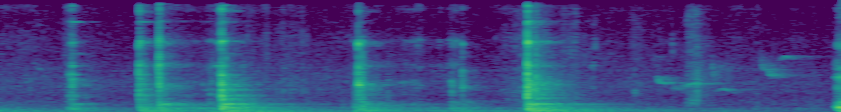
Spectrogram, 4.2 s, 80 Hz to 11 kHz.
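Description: A 19 mm ratchet wrench turns a nut on the front axle of a Citroën Traction 11B, giving a few separate metallic ratcheting clicks in uneven bursts, close and fairly loud, with no talking.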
